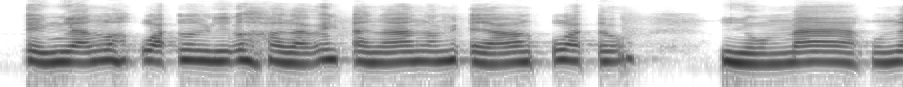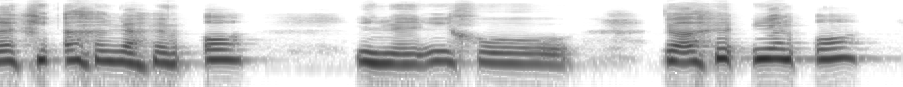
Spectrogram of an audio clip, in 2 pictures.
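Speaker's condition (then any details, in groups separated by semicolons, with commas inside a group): Moebius syndrome, congenital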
